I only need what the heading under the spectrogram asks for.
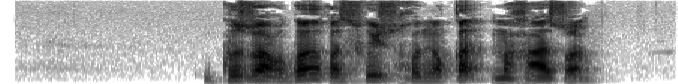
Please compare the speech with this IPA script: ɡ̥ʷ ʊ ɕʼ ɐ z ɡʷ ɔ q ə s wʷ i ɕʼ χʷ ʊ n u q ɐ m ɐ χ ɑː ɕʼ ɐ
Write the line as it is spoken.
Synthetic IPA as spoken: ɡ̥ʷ ʊ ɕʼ ɐ ʁ ɡʷ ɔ q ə s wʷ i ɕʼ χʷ ʊ n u q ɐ m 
